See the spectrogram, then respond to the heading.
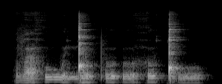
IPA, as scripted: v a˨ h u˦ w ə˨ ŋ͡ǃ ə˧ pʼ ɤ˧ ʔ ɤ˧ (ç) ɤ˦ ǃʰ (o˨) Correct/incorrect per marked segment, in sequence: incorrect, correct

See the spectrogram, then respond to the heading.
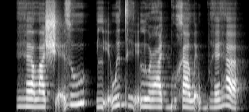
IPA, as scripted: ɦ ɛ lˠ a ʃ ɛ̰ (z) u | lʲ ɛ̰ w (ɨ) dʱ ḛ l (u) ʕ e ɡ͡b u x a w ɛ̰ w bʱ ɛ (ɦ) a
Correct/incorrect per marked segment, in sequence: correct, correct, correct, correct

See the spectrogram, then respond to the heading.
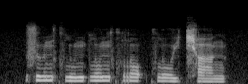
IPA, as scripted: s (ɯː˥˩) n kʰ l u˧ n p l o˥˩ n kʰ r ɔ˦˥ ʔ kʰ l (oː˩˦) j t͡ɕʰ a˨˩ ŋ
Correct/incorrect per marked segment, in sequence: correct, incorrect

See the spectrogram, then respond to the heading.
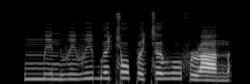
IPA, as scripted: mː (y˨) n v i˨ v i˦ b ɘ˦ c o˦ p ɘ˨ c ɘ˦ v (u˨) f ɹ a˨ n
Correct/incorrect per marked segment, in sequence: incorrect, incorrect

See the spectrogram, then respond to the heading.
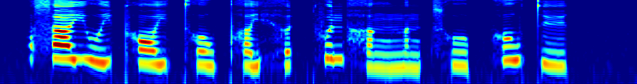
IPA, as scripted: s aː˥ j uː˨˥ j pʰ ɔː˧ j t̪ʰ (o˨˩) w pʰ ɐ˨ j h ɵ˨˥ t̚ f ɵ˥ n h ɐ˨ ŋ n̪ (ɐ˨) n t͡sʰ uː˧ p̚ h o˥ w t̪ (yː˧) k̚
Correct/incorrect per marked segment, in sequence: incorrect, correct, incorrect

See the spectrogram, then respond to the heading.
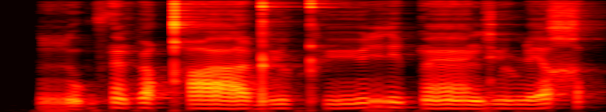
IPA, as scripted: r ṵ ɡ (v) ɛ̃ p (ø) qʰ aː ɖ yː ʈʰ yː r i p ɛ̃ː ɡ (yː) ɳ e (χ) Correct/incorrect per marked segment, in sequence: incorrect, correct, correct, correct

